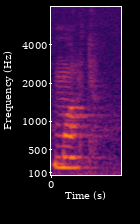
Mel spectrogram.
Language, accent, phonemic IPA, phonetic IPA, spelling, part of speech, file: Armenian, Eastern Armenian, /mɑɾtʰ/, [mɑɾtʰ], մարդ, noun, Hy-մարդ.ogg
- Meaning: 1. human being, person 2. man, adult male 3. husband 4. hand, worker, laborer 5. someone, somebody 6. people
